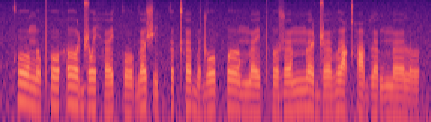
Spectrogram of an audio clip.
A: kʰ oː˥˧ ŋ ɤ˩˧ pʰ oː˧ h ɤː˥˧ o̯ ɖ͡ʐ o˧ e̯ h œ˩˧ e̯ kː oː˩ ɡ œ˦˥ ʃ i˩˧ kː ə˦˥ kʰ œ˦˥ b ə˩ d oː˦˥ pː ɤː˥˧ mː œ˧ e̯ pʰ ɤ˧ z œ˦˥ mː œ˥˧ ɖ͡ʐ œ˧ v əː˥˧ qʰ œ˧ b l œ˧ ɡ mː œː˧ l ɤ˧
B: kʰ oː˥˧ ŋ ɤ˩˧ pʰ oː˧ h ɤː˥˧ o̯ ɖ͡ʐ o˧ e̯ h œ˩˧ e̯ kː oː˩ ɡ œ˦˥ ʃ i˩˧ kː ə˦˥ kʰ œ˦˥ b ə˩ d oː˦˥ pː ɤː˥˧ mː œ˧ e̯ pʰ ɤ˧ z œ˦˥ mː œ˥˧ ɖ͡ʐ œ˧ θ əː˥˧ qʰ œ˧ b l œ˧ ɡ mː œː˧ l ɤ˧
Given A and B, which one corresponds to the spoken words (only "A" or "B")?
A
